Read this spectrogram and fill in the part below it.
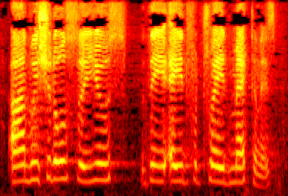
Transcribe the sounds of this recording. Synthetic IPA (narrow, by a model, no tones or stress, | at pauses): ʔə̃nwiʃɨɾɔlˠsoʊjʉz | ðieɪdfə˞tʰɹ̥eɪd̚mɛkənɪzm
